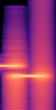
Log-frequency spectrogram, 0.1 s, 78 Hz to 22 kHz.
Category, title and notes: Sound effects > Electronic / Design
UV-5RM "down" sfx
created in audacity with sine wave generator, listened to frequency using android app spectroid the radio usually makes this sound when pressing the down key
sine-wave, radio, electronic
